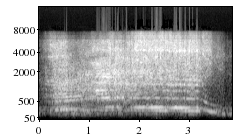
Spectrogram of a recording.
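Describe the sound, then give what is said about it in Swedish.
A race car engine with a CVT gearbox screams steadily at its rev limiter for several seconds, loud, holding a high sustained whine with slight fluctuations and no talking. “Ja, han kör på varvstopp och CVT-låda.”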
